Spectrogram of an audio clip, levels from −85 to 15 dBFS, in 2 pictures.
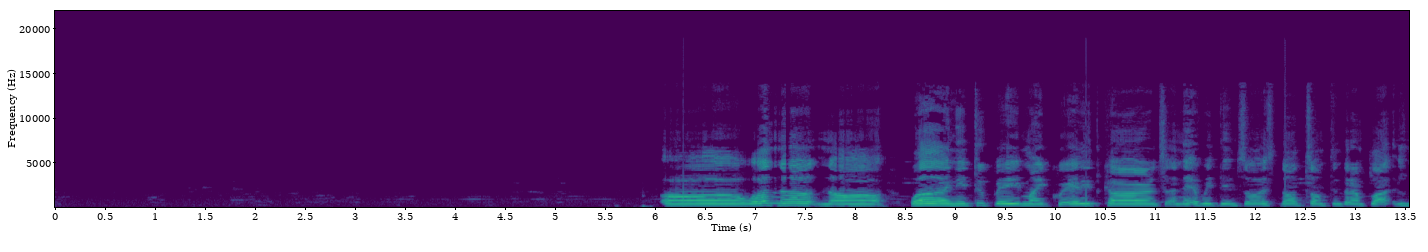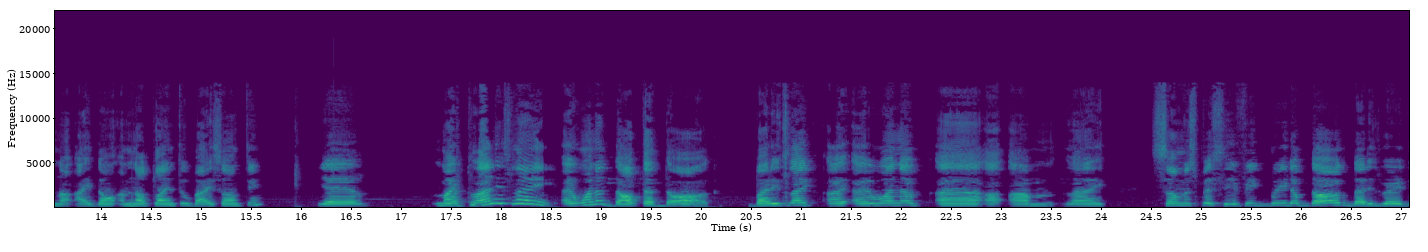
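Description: At 2.26, 4.26, 6.28, 8.29, 10.3 (before "cards and everything so"), 12.29 (between "and everything so it's" and "not something that"), 14.3 (before "not planning") and 16.32 s, gaps between stream segments cut 4 to 13 ms silences into the speech. Mismatched timestamps at joins of 2-second segments leave holes that play as silence. Each one is a brief hard-edged dropout. On the waveform it appears as a flat line, and on the spectrogram as a clean vertical blank.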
